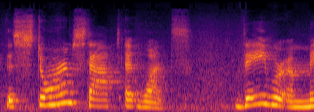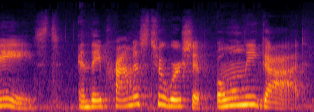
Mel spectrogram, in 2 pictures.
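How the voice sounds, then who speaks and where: A high-pitched woman narrates a children's story in simple, clearly phrased read-aloud style. The recording carries noticeable background noise and room ambience. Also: lively intonation, slow, rough recording. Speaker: narrator of a children's church puppet show.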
